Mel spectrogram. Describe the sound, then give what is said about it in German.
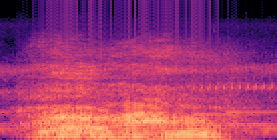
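A single deep, loud creature roar swells up and rumbles for over a second before cutting off, alone with no talking, as the creature opens its maw. “Pass auf, jetzt steht er vor dir. Er öffnet brüllen das Maul.”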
